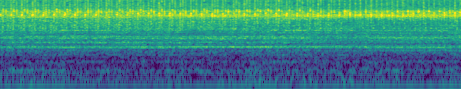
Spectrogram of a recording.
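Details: Customer's engine at idle with noisy hydraulic lifters, started after an additive was poured in; fast light even ticking about three per second over steady idle, hydraulic lifter tick.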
